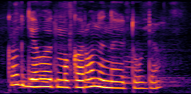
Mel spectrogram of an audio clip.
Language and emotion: Russian, sad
